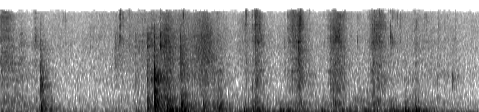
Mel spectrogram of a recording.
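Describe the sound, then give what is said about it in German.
A lid is fitted onto a blender jar after water is added, before the blender is switched on: a few clattering plastic knocks and scrapes, with one louder clunk near the start, over a quiet background. “So. Deckel drauf.”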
